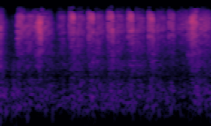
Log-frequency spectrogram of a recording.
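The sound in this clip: Pen scratching on paper in many quick, faint strokes, each a short dry rasp in a fairly steady rhythm, with no talk.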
